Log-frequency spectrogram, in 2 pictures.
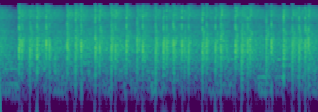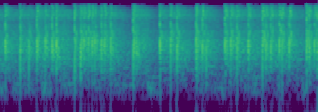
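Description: A long string of firecrackers bangs and crackles rapidly outdoors.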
